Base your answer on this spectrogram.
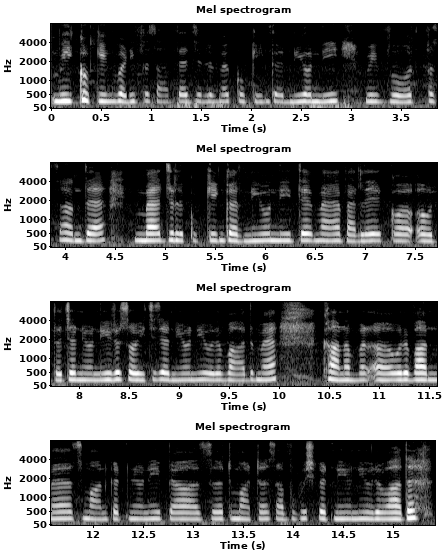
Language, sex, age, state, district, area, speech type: Dogri, female, 18-30, Jammu and Kashmir, Samba, rural, spontaneous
